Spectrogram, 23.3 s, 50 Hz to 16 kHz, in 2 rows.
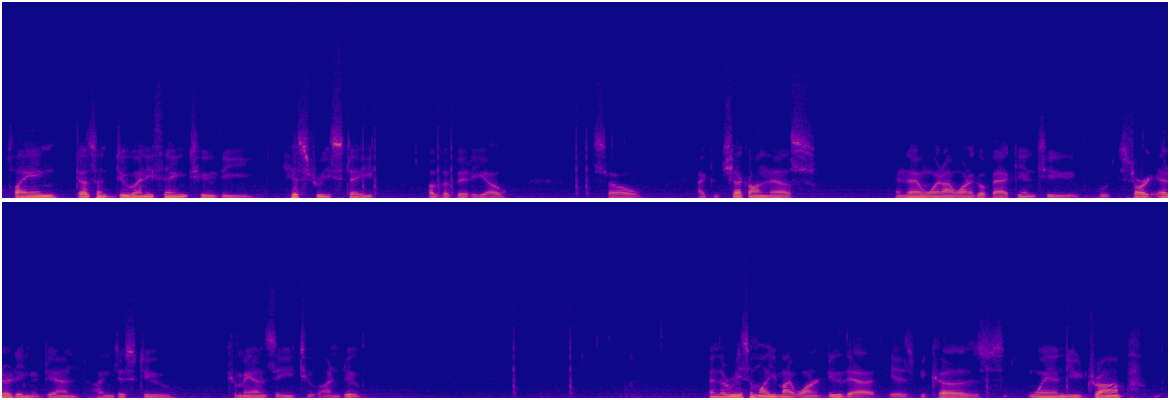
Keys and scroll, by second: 13.3 super+z.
